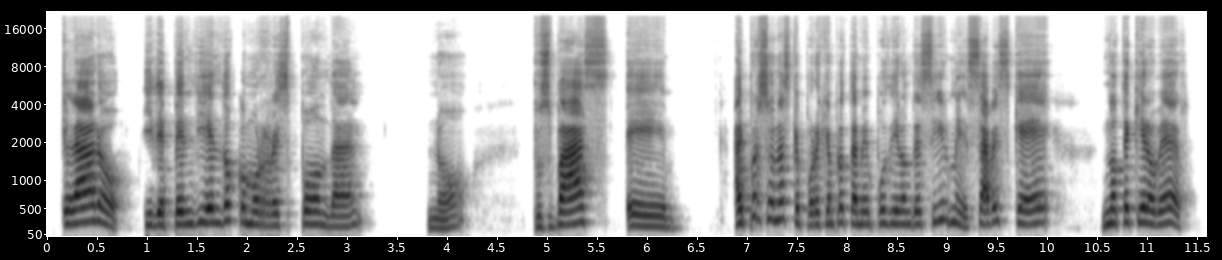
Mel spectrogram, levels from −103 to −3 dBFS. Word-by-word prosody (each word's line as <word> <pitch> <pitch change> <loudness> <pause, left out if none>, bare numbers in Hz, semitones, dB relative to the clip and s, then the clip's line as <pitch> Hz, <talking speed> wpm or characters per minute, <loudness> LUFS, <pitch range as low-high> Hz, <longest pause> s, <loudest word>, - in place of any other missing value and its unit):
Claro, 250 +3 +4
y 210 0 -7
dependiendo 230 +6 +1
cómo 240 -5 -2
respondan, 205 0 -3 0.6
¿no? 160 +3 -9 0.6
Pues, 180 -1 -5
vas, 245 +3 +5
eh 185 -4 -3 0.6
hay 235 +2 +6
personas 310 -1 -2
que, 250 - -1
por 210 -3 -4
ejemplo, 235 +3 -4
también 225 -1 +1
pudieron 230 -1 -4
decirme: 235 - -5
"¿Sabes 260 +10 0
qué?, 245 0 -2 0.5
no 240 +3 -2
te 260 0 +2
quiero 255 -3 +2
ver. 235 +2 -2
230 Hz, 120 wpm, -21 LUFS, 210-255 Hz, 0.6 s, hay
